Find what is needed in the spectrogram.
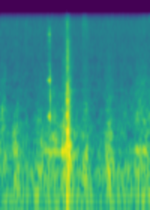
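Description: Two faint clicks about a quarter second apart, over quiet room noise: buttons being pressed on the lectern's controls to power-cycle the projection system.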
